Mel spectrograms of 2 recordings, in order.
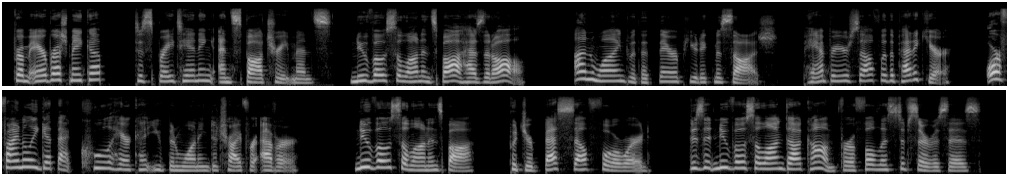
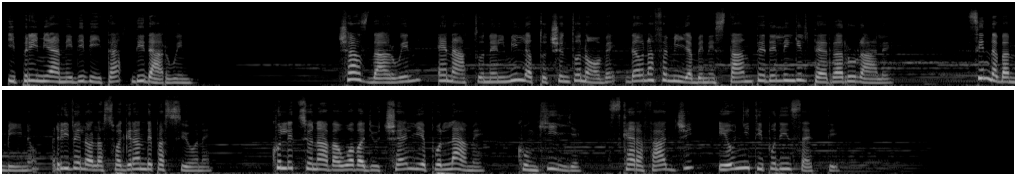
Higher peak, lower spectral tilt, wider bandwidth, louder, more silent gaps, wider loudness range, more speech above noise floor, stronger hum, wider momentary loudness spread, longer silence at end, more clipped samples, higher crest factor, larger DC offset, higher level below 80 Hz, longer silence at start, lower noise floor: first, -6 dBFS vs -14 dBFS; second, -3 dB/octave vs -4.5 dB/octave; about the same, 16 kHz vs 16.5 kHz; first, -24 LUFS vs -33 LUFS; first, 16.77-16.81 s vs none; about the same, 4 LU vs 3 LU; first, 65 dB vs 54 dB; neither; second, 9 LU vs 12 LU; second, 0.25 s vs 1.5 s; neither; about the same, 18 dB vs 18 dB; neither; second, -70 dBFS vs -54 dBFS; about the same, 0.1 s vs 0.05 s; about the same, -89 dBFS vs -86 dBFS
